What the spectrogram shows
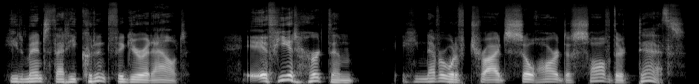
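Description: A man's voice: medium pitch, animated, unhurried, dry recording, voice pushed up, lightly acted. A man voicing an earnest adult man who keeps asking questions in an audiobook. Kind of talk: audiobook character voice. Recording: dry close recording.

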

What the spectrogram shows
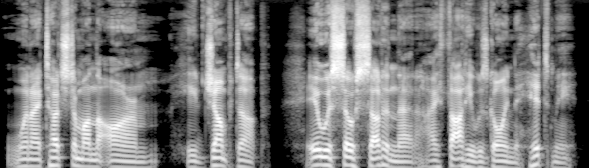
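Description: Man voicing a guarded detective, low voice, measured, somber, audiobook, dry. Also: fairly bright tone, dry recording. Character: guarded adult male police detective. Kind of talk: audiobook character voice. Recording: dry close recording.

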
